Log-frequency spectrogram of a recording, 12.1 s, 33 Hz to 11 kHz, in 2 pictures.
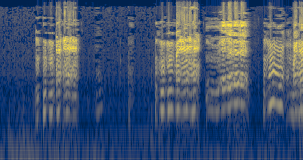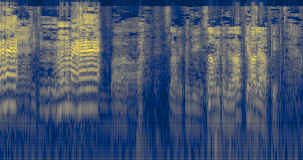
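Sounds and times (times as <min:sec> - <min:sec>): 
faint low hum: 0:00.0 - 0:12.1
goats bleating at a goat market: 0:00.7 - 0:01.6, 0:03.1 - 0:08.1
speech: 0:00.7 - 0:02.2, 0:03.2 - 0:07.8, 0:09.6 - 0:11.8.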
